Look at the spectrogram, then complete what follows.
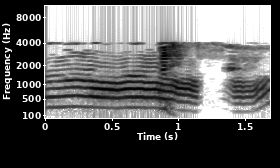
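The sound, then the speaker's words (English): A person's voice imitates a cat, first a long, drawn-out plaintive meow, then after a brief pause a shorter meow rising at the end. Fairly loud. “And she does that meow that they do that makes you feel like you're the worst person on the face of the earth.”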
